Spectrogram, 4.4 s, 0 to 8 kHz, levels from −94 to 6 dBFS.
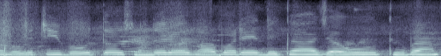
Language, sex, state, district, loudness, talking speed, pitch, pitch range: Odia, female, Odisha, Malkangiri, -14 LUFS, 110 wpm, 255 Hz, 240-260 Hz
